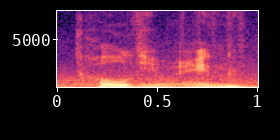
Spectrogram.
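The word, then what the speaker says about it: toluene: Okay, so the tuline to towine tooline is probably the way that's supposed to be pronounced.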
